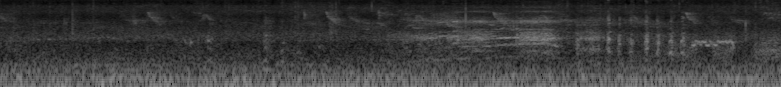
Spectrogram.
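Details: Hens in a back yard coop give a run of soft, rapid, broken clucks in the second half, clustered and overlapping, over constant low-pitched ambient rumble.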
